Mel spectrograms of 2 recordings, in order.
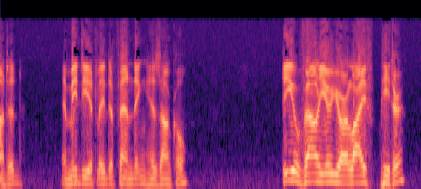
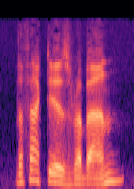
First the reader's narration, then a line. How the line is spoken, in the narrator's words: the twisted Mentat said smoothly, with the voice of a snake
